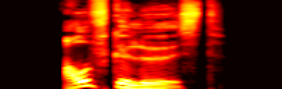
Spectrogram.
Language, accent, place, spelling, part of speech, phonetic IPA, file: German, Germany, Berlin, aufgelöst, adjective / verb, [ˈaʊ̯fɡəˌløːst], De-aufgelöst.ogg
- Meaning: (verb) past participle of auflösen; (adjective) 1. dissolved, drained 2. distraught, exhausted, upset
